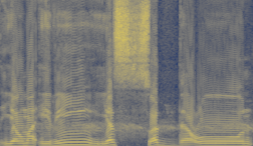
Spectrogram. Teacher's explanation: तीन हर्फ मुशद्दद है, तीनों हर्फ को पढ़ना है दो दो बार, लेकिन बाज़ लोग इसी में गलती कर जाते हैं, किसी हर्फ को पढ़ते हैं दो बार और किसी को पढ़ देते हैं एक ही बार, तो इसको दो बार होना चाहिए।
